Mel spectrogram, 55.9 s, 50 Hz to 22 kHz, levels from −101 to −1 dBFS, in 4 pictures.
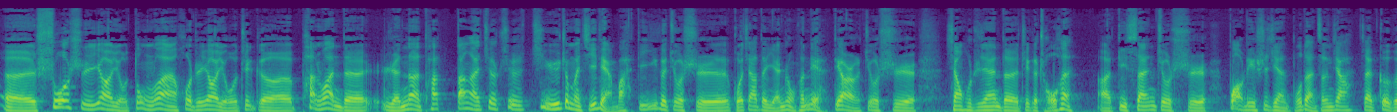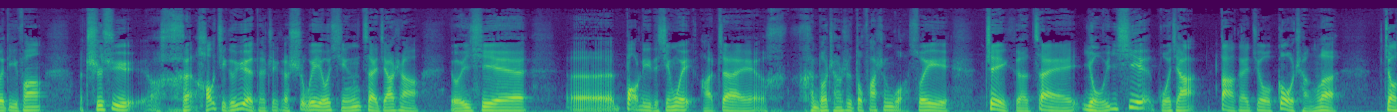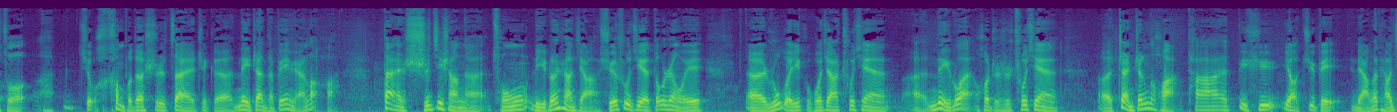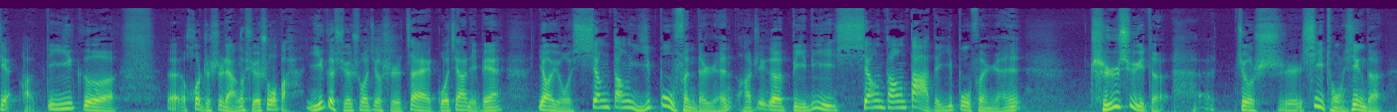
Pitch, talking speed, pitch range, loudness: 120 Hz, 265 characters per minute, 110-140 Hz, -22 LUFS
